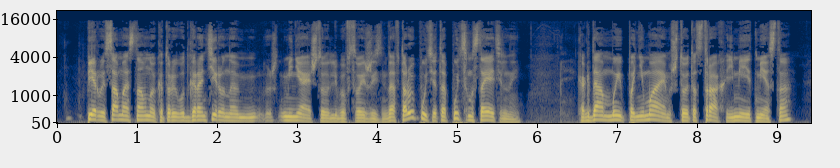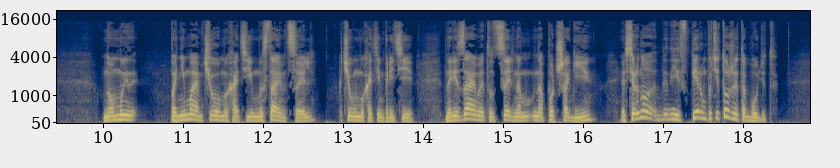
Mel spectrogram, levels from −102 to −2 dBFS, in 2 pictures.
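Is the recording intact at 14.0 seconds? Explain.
No. At 14.0 seconds, as throughout the clip, the speech carries a block size mismatch (truncated). Each block's tail is discarded, giving a 46.9 Hz buzz that fits 1024-sample blocks, with speed unchanged at 1.0x. Unlike mains hum, this buzz sits at the block rate rather than 50 or 60 Hz.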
